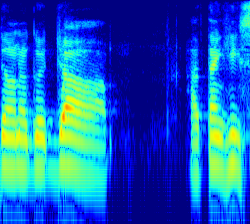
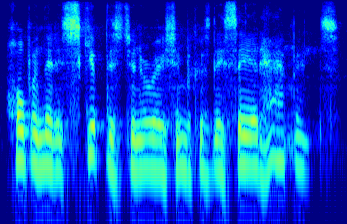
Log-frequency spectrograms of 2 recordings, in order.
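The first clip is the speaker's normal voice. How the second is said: soft, lightly voiced dad; explaining father; 11 dB quieter than usual. Father explaining the family burden to son, soft and grave. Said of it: "He said".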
